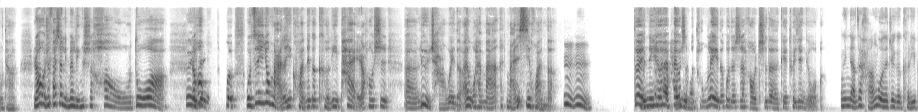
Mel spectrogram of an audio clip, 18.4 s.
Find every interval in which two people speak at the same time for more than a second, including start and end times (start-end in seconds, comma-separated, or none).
12.7-14.0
